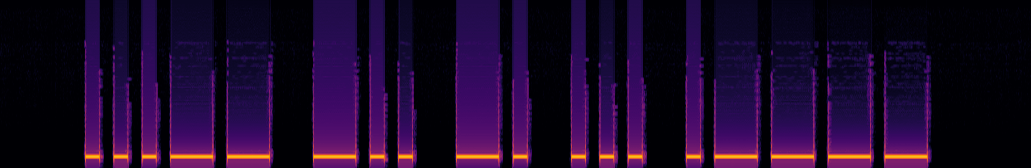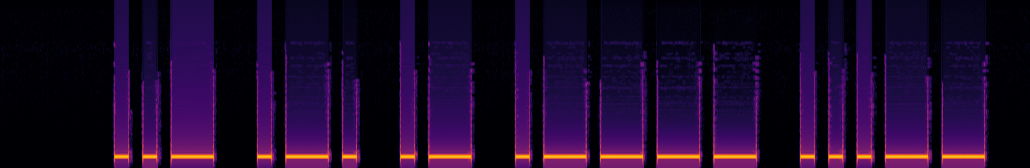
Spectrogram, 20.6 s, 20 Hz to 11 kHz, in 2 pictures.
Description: Morse code, heard as a keyed tone, about 8 wpm, 800 Hz. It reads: 3DNS1 URA13
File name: LEZIONI / 4 Q1S3 8wpm 3037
